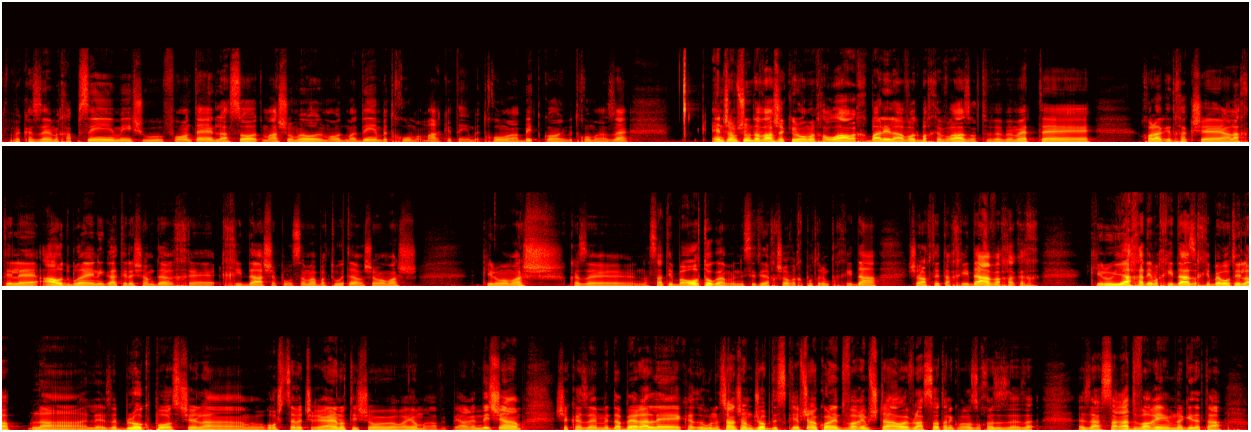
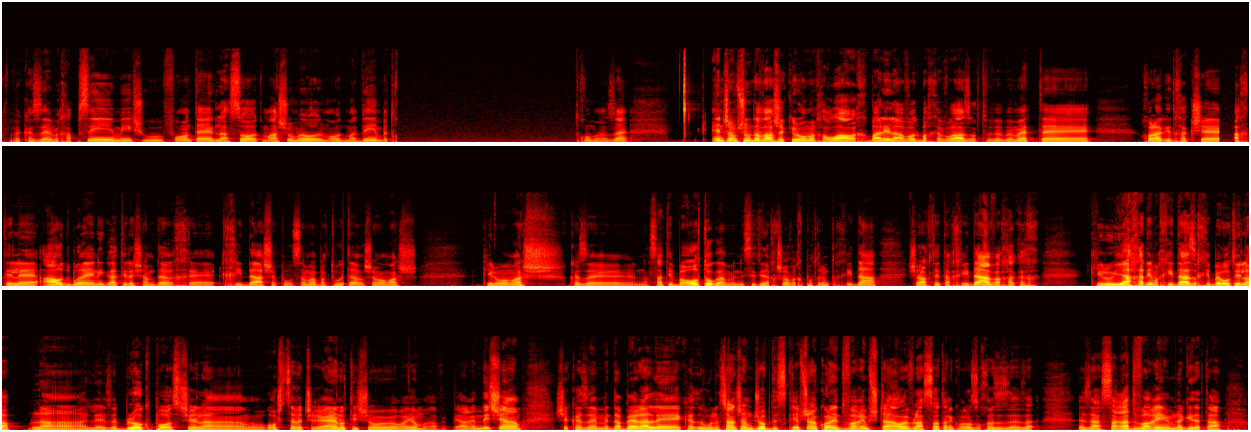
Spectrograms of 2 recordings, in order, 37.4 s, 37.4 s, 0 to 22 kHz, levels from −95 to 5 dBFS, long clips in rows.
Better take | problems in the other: first | audio cutting out; at 4 s for 2 s and at 12 s

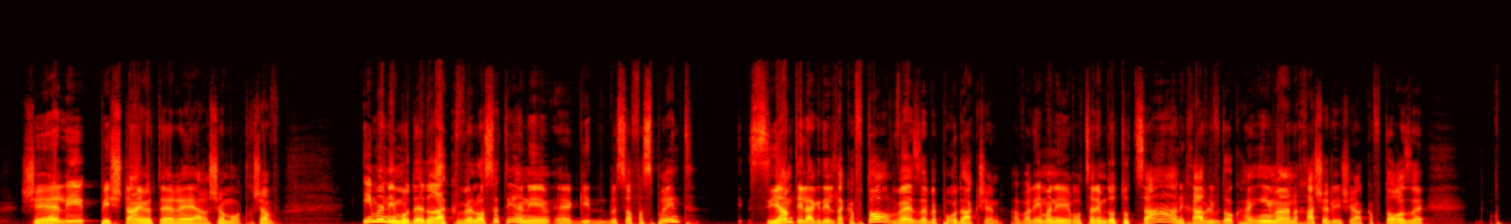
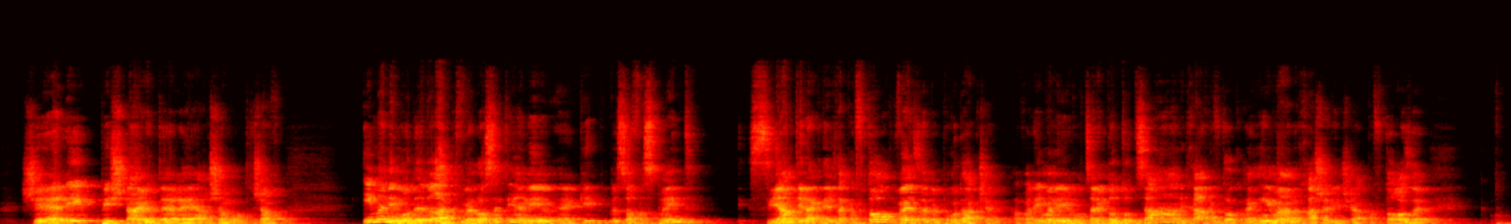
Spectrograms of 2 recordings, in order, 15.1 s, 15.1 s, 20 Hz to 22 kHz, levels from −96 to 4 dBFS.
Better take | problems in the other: first | off-mic speech; far // room echo; slight; dies away in 0.5 s

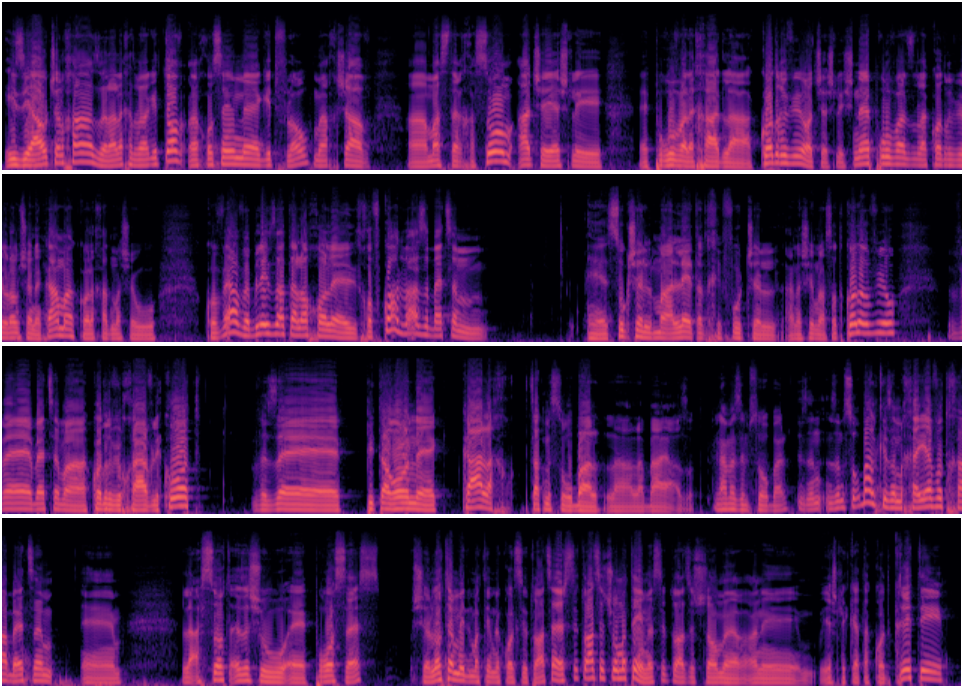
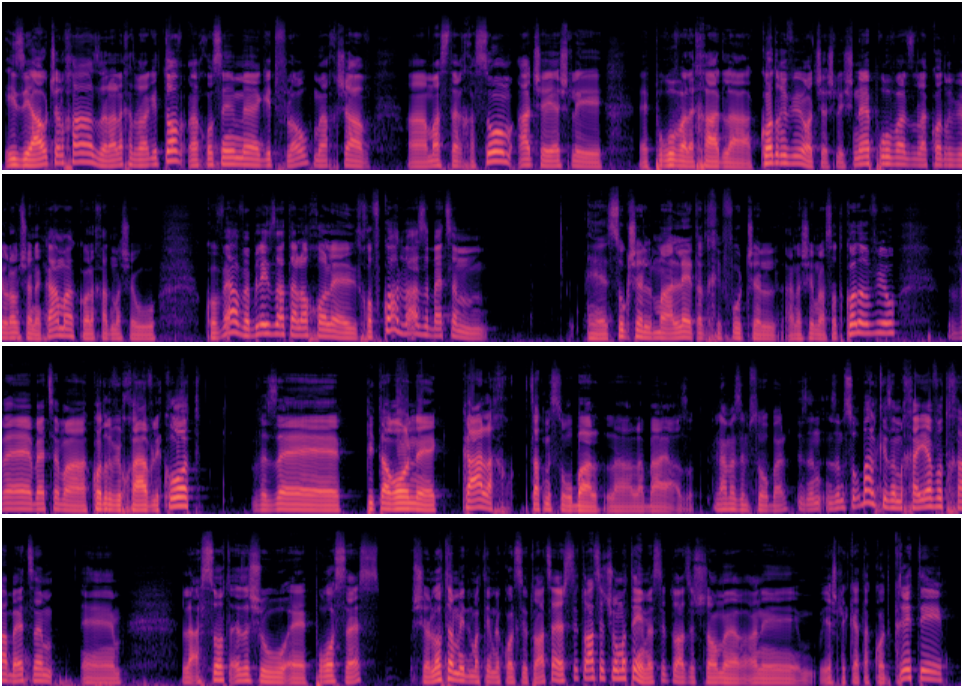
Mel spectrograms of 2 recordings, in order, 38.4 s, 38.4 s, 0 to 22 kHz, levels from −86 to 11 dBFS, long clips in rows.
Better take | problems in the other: second | distortion; slight; 4% of the sound clipped

